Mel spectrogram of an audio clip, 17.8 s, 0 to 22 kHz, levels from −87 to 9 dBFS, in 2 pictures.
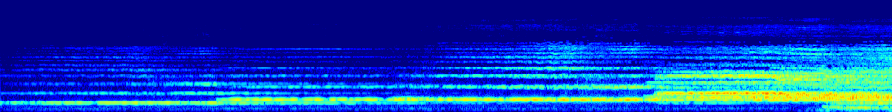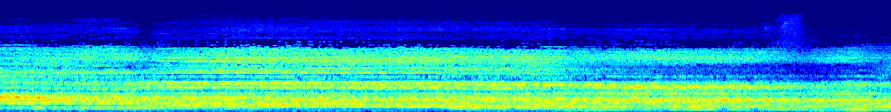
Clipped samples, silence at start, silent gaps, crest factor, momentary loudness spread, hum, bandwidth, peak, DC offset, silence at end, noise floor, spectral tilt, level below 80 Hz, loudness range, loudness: under 0.1%; 0.1 s; none; 18 dB; 15 LU; none; 11 kHz; -6 dBFS; under 0.1%; 0 s; -47 dBFS; -6.5 dB/octave; -64 dBFS; 13 LU; -23 LUFS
